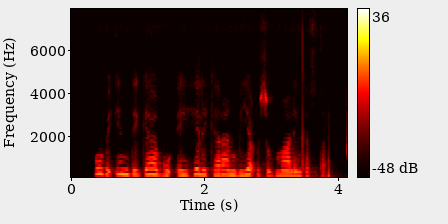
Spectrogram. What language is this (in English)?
Somali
